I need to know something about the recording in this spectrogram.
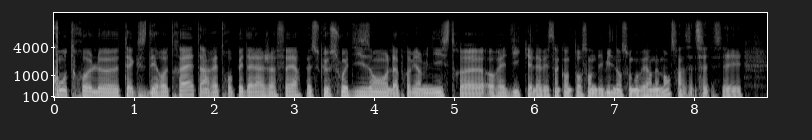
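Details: Adult male speaker; Normal speech.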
